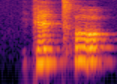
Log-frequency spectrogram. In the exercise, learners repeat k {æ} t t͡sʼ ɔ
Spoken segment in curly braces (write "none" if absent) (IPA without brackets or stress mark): æ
